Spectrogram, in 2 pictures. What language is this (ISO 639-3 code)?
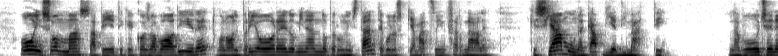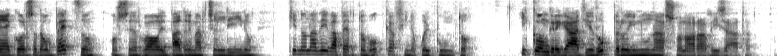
ita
